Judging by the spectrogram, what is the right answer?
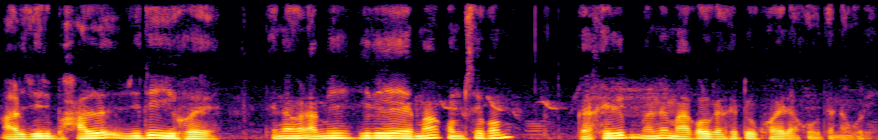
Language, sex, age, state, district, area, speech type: Assamese, male, 45-60, Assam, Barpeta, rural, spontaneous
